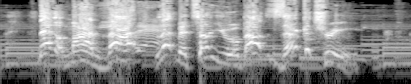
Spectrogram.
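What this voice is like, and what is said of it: Yelling loudly. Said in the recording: “Why are you yelling at me?”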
